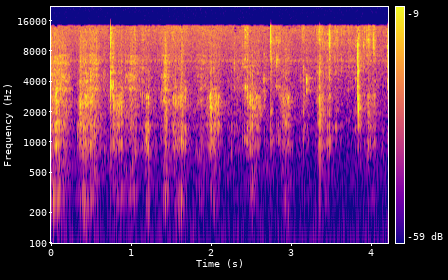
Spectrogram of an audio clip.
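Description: Two people chewing crisp seaweed-and-soy-sauce rice crackers, with irregular dry crunches throughout.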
